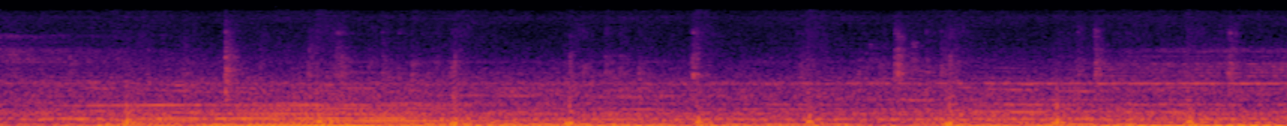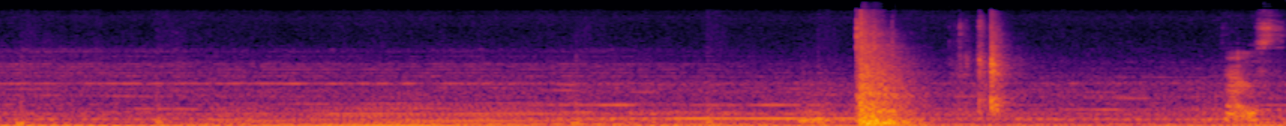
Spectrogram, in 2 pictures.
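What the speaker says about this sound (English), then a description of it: "That was the door locking behind me" Door locking in the horror game Black Rose: a sharp, loud clunk near the end, quickly followed by a second metallic click, after a stretch of quiet footsteps and low ambient hum.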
